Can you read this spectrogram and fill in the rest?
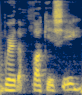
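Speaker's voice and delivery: imitated pissed-off tone. Retelling storming in to look for a girl: imitating an angry question.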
